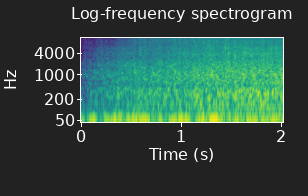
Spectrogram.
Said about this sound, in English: In Tulare County, halfway between Fresno and Bakersfield in California's Central Valley, a creek runs through this once dry field of patchy grass.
